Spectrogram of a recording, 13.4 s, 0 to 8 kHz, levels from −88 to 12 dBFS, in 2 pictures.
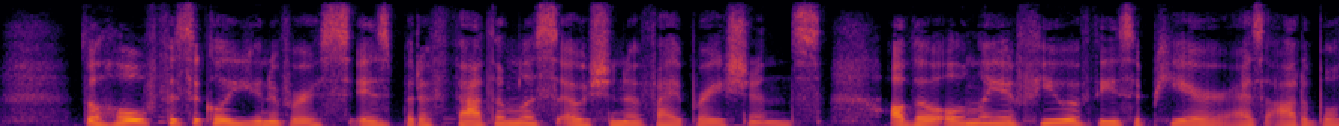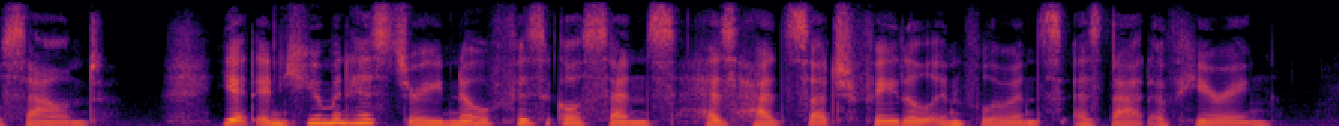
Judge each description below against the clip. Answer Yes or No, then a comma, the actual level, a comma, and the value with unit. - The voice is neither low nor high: Yes, medium, 170 Hz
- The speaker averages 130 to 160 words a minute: No, average, 170 wpm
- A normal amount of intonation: Yes, average, 4.2 semitones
